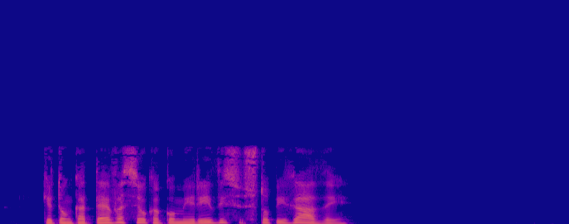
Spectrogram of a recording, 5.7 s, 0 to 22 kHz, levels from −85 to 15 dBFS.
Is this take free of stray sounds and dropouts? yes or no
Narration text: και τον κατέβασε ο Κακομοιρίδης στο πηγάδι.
yes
